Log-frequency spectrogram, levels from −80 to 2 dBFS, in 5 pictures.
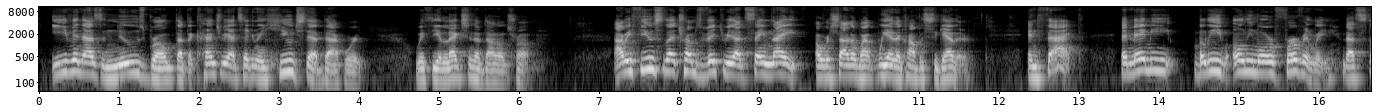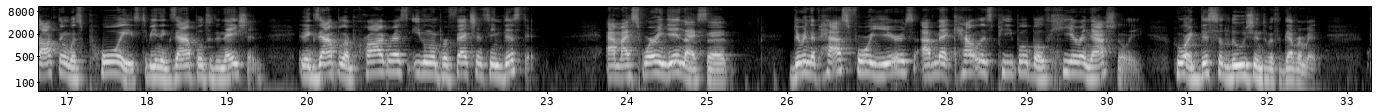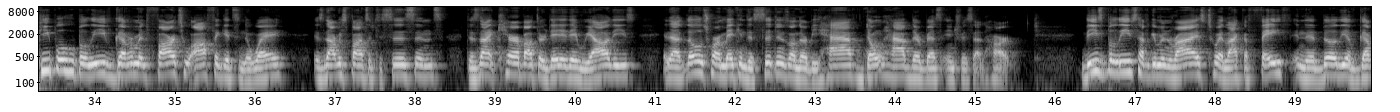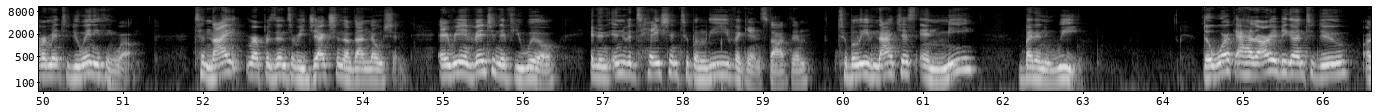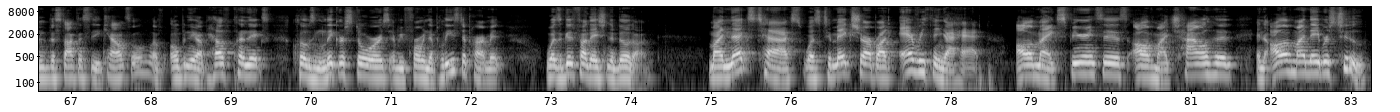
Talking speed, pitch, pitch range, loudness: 170 wpm, 150 Hz, 130-170 Hz, -18 LUFS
